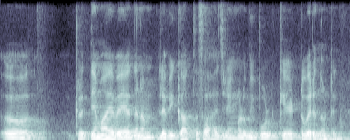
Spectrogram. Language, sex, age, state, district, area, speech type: Malayalam, male, 18-30, Kerala, Kannur, rural, spontaneous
